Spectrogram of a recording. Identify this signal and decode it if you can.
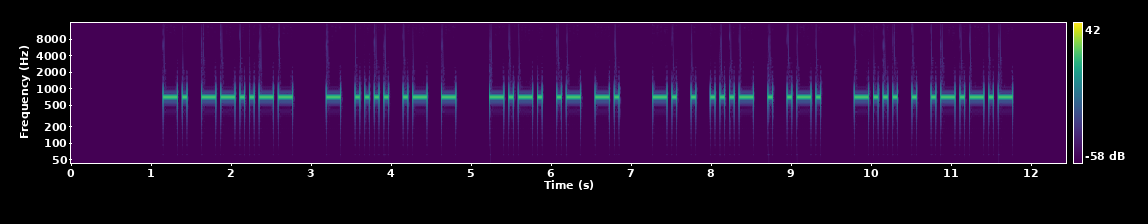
Morse code, heard as a keyed tone, about 20 wpm, 700 Hz. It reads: N, THAT CAN NEVER BE.
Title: Sentences from Top 300 Words and Abbreviations 20wpm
